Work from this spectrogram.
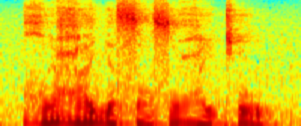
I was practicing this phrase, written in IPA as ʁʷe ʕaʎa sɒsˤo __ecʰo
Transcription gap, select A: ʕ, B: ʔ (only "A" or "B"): A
